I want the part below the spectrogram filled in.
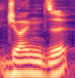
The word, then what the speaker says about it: Zhuangzi: Oui, premièrement, la syllabe que tu avais eu de la misère, là, ça se prononce comme fudge, c'est Zhuangzi.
